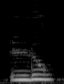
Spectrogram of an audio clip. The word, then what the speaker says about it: loup: Le loup. Ici, on entend bien le son OU, donc on va le mettre en rouge. Et la lettre muette, le P, est en grise, car elle ne se prononce pas.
